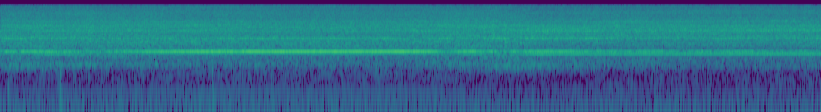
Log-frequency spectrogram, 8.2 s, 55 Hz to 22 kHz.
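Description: Cooling fans of a 2 m LDMOS pallet amplifier running steadily: a whirring hiss with a high, steady whine over a low hum, swelling for a couple of seconds near the middle.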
